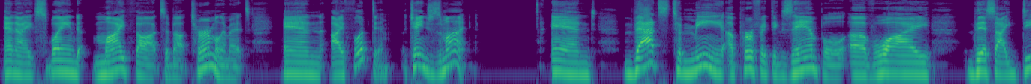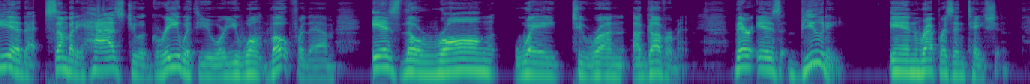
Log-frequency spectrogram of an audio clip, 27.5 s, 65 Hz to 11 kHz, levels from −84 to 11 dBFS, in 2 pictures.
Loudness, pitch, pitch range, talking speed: -20 LUFS, 130 Hz, 120-145 Hz, 115 wpm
